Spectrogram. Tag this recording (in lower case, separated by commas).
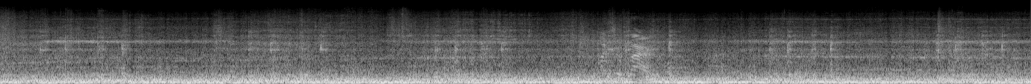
vehicle, underground, rail transport, speech, railroad car, train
